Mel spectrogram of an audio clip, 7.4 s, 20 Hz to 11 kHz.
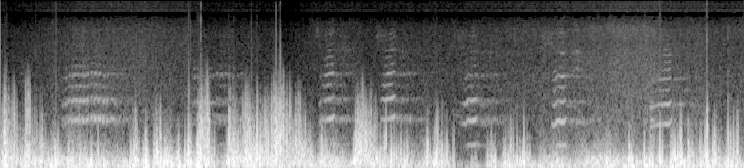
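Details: Trumpeter finch on Fuerteventura, 2019, giving nasal, toy-trumpet-like notes in short bursts about once a second, over heavy wind rumble.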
